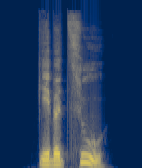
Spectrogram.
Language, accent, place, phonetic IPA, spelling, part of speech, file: German, Germany, Berlin, [ˌɡɛːbə ˈt͡suː], gäbe zu, verb, De-gäbe zu.ogg
- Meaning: first/third-person singular subjunctive II of zugeben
